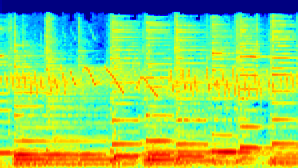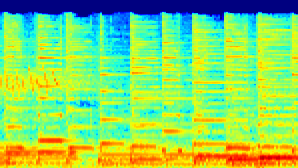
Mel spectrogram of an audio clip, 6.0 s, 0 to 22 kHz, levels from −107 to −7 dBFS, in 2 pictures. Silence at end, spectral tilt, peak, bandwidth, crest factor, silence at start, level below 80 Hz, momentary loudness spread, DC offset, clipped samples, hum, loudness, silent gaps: 0 s; -4.5 dB/octave; -6 dBFS; 16 kHz; 14 dB; 0 s; -46 dBFS; 6 LU; under 0.1%; under 0.1%; none; -21 LUFS; none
